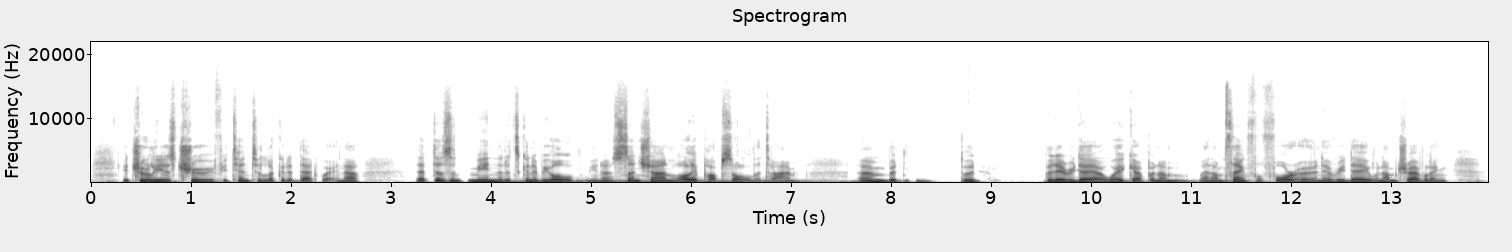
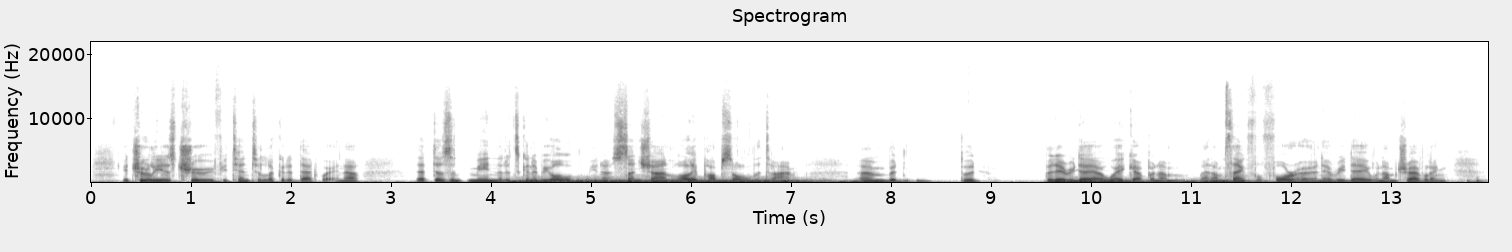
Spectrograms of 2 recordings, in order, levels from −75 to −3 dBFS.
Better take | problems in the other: first | low rumble; loud; throughout; 6 dB below the speech; faint in the first

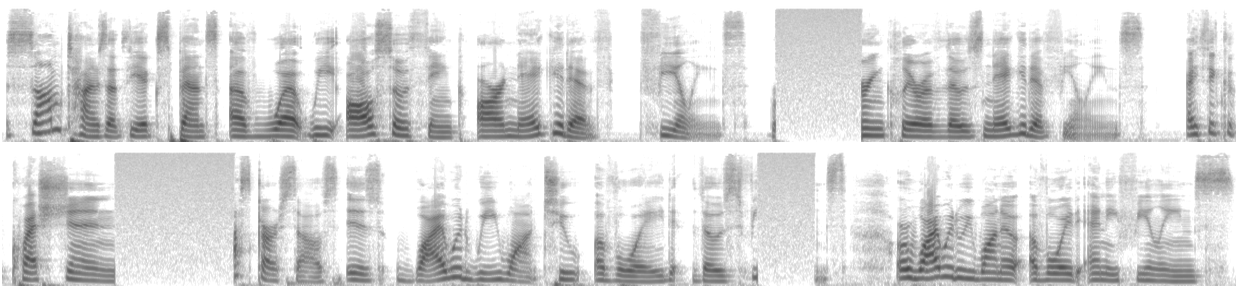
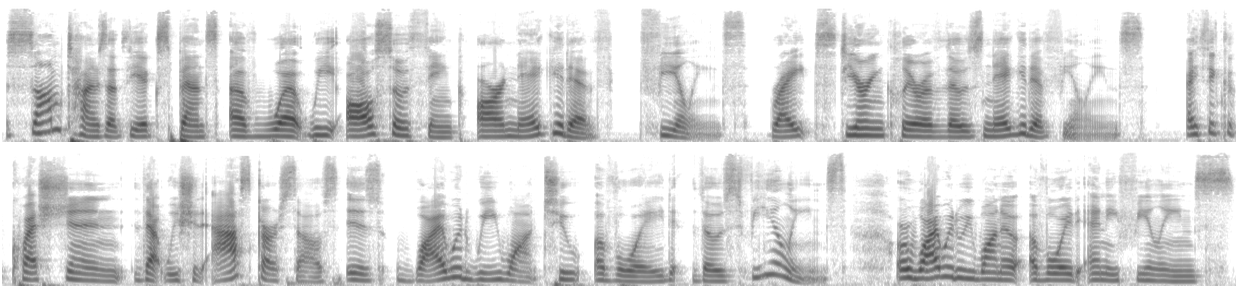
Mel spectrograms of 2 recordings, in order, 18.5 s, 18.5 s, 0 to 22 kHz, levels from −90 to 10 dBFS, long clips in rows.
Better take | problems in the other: second | audio cutting out; filled with static; at 6 s for 0.5 s, at 10 s for 1 s and at 15 s

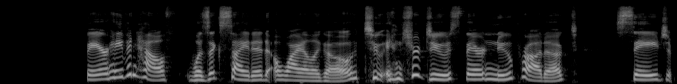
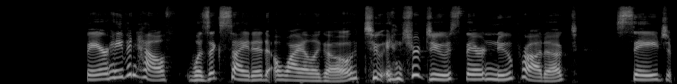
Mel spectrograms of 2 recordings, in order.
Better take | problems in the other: neither | none

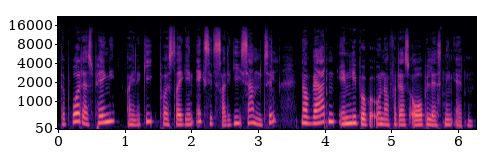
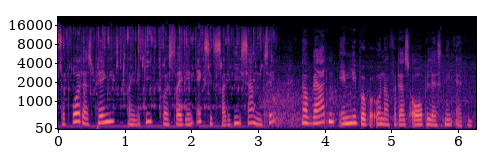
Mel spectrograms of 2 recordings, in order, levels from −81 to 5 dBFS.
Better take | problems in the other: first | rain or running water; noticeable; throughout; 10 dB below the speech

